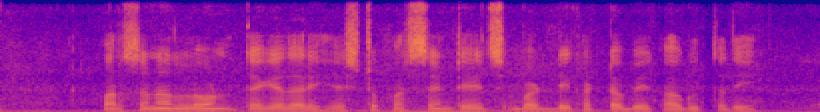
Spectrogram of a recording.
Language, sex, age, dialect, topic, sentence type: Kannada, male, 25-30, Coastal/Dakshin, banking, question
